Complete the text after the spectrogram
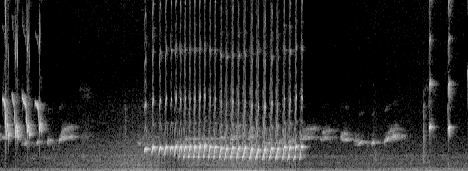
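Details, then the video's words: White-rumped shama song used to prompt other shamas to reply: opening high whistles, then a fast steady run of about thirty repeated rich notes for three seconds, followed by sliding whistles and sharp chips. "SUARA MURAI BATU bikin BUNYI jadi NYAUT GACOR"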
